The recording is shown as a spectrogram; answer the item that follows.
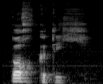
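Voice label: "bocadaich", Scottish Gaelic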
